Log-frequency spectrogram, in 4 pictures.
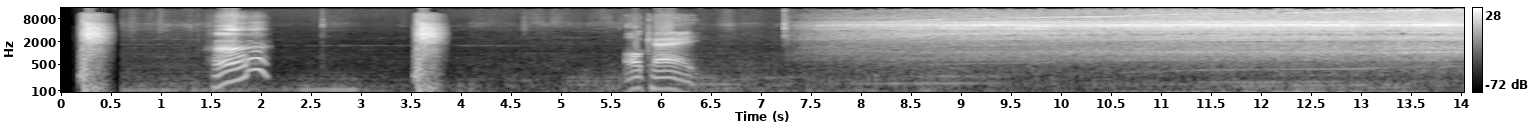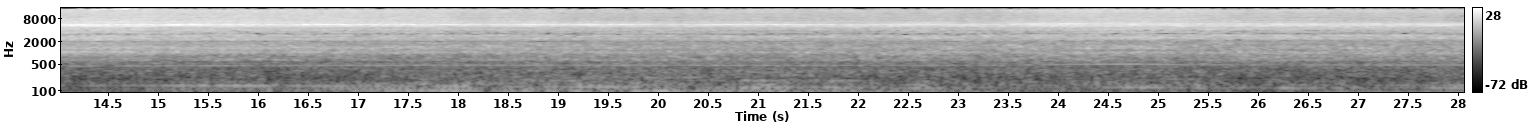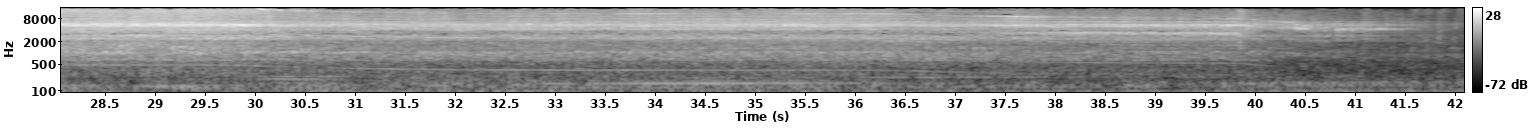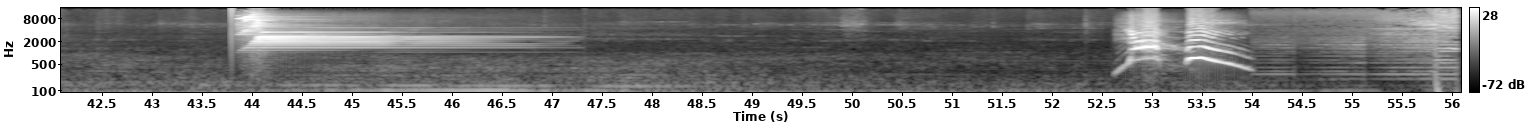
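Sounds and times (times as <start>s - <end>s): small electric motor whine: 6.8s - 42.0s.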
